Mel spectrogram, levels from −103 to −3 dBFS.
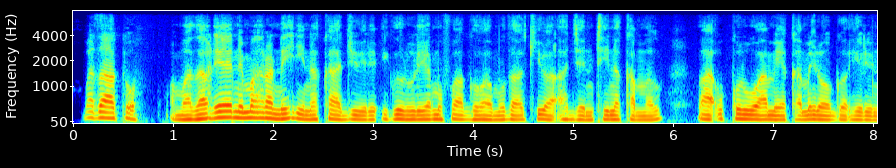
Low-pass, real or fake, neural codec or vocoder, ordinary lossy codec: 7.2 kHz; fake; codec, 16 kHz in and 24 kHz out, 0.8 kbps, FocalCodec, streaming, 65536 codes; none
